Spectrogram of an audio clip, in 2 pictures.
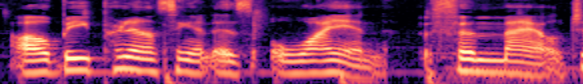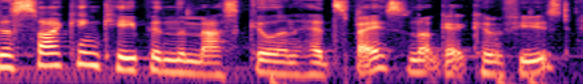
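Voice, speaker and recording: A woman with a deeper voice, chatty and tomboyish, reading her own audio fanfiction. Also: a little fast, a little hiss or hum. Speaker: fanfiction reader.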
